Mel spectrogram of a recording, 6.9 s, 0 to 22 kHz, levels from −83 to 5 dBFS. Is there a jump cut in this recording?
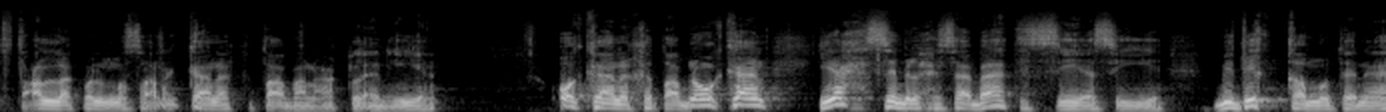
yes; 1 cut; at 3.4 s

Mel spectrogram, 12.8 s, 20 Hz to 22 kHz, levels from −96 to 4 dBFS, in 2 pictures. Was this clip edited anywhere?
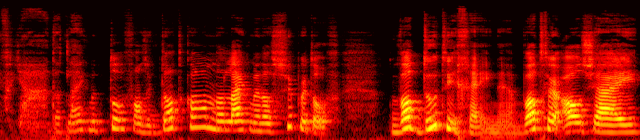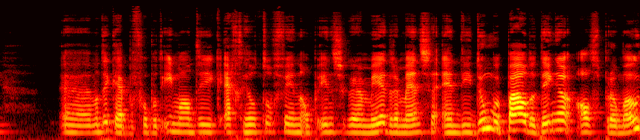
yes; 2 cuts; at 5.4 s, 8.0 s

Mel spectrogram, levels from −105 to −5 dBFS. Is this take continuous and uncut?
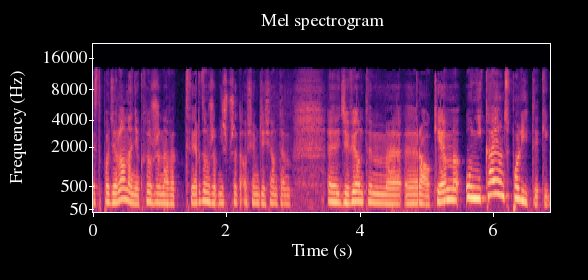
no; 1 cut; at 1.9 s

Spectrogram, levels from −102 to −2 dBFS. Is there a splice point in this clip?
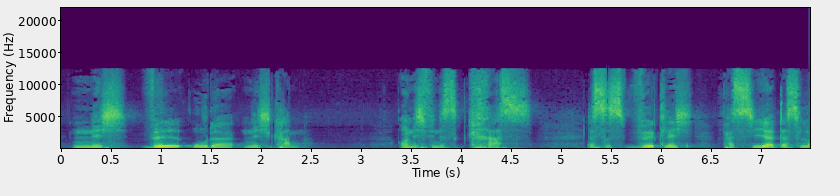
no; 0 cuts

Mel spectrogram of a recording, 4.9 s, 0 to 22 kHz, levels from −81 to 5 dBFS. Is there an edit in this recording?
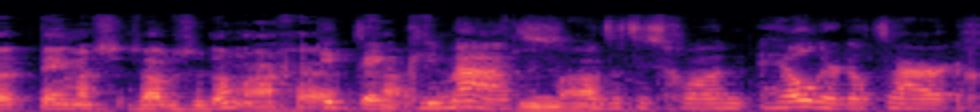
no; 0 cuts

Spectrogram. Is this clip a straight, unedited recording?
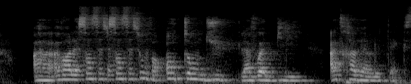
no; 1 cut; at 1.1 s

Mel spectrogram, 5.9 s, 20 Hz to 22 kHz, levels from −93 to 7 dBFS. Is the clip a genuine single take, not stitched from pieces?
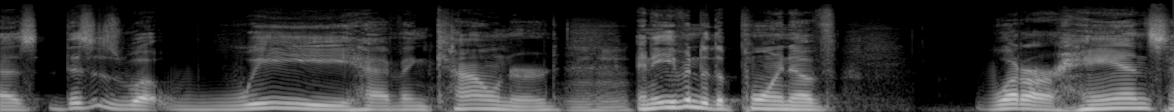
yes; 0 cuts

